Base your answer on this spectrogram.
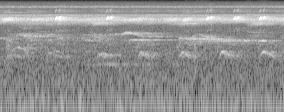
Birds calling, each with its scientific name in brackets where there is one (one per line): Spot-winged Antshrike (Pygiptila stellaris)
Hauxwell's Thrush (Turdus hauxwelli)
Black-faced Antthrush (Formicarius analis)
Red-bellied Macaw (Orthopsittaca manilatus)
Gray-fronted Dove (Leptotila rufaxilla)
Black-tailed Trogon (Trogon melanurus)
